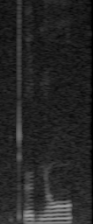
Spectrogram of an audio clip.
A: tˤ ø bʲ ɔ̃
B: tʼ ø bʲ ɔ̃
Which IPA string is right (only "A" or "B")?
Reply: B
